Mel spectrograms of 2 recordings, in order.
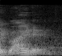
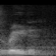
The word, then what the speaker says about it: Raiden: I've Loved it's Raiden I I didn't say Ryden apparently it's Raiden I watched a game trailers thing where they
